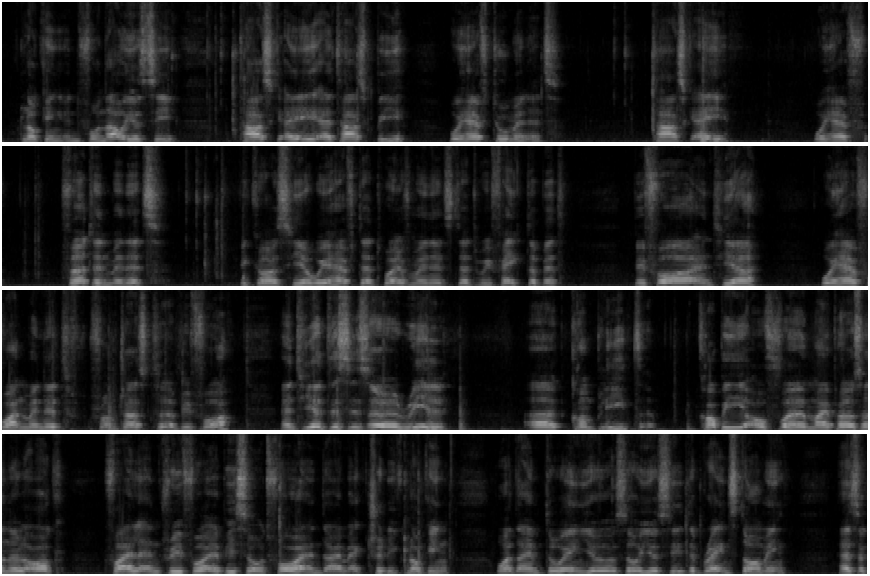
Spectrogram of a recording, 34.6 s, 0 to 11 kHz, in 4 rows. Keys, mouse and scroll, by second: 2.0 click, 2.4 click, 2.6 Tab, 3.6 click, 3.9 Tab, 6.4 click, 6.8 Tab, 10.8 click, 11.0 Tab, 20.5 click, 29.1 Tab, 32.2 click, 33.1 Tab.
